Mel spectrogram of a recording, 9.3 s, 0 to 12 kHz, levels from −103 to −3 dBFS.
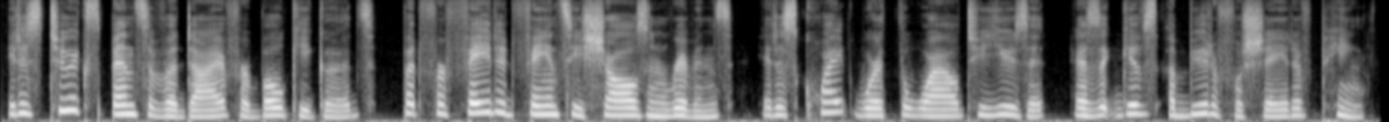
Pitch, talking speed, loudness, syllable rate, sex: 210 Hz, 215 wpm, -18 LUFS, 5.5 syllables/s, female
